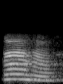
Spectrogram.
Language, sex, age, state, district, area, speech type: Odia, female, 45-60, Odisha, Gajapati, rural, conversation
